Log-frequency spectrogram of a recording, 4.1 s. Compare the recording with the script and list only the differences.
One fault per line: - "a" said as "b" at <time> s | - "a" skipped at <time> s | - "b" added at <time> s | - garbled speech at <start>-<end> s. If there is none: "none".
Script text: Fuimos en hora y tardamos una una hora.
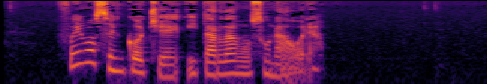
- "hora" said as "coche" at 1.0 s
- "una" skipped at 2.4 s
